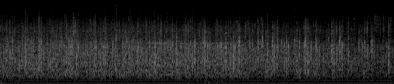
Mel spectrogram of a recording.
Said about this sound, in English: give her a round of applause just for coming up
